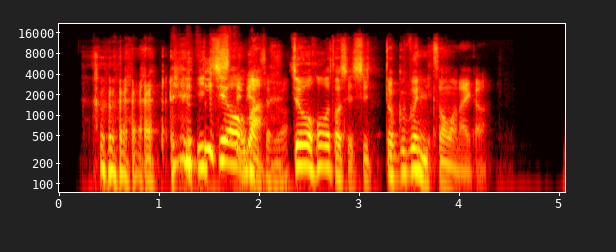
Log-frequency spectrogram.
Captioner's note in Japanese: 笑い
